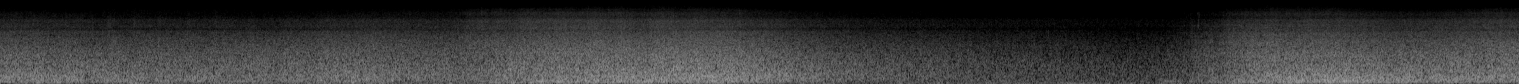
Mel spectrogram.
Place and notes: On the coast, Sound of the waves
Zoom H6 +Rode NT4
福建省, Mainland - Taiwan Border, 14 October 2014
